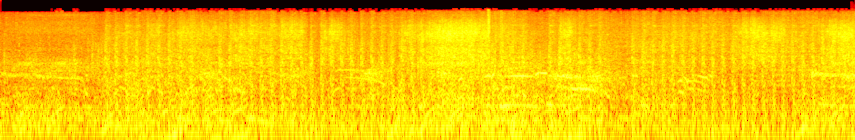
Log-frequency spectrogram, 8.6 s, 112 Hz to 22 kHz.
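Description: Rapid gunfire from the Resident Evil 5 video game rattles continuously in bursts over game ambience, loud and busy throughout.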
